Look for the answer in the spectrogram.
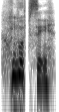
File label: Female Human Oops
